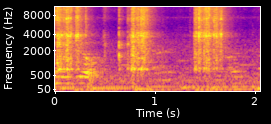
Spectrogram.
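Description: Hand pepper mill being twisted to grind pepper, three short gritty grinding strokes about two-thirds of a second apart.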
